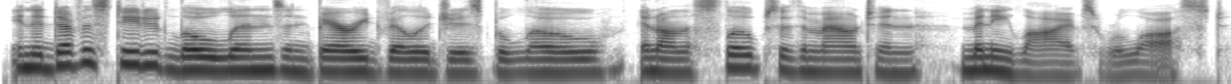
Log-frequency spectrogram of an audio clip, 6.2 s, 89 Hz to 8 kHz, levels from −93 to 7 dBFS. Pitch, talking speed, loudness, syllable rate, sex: 175 Hz, 185 wpm, -20 LUFS, 5.6 syllables/s, female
